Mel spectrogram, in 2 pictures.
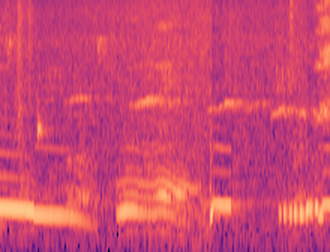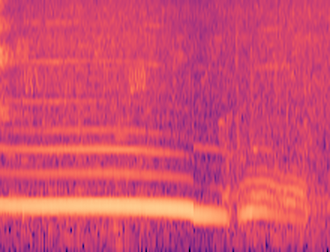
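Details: Kept puter pelung turtle dove from Java, Indonesia, giving its thick 'kwok' coo: short falling notes, then a long steady hollow tone held about three seconds, ending with a dip and quick closing coos.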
